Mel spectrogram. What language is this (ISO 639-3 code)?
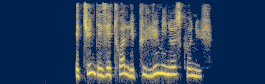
fra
